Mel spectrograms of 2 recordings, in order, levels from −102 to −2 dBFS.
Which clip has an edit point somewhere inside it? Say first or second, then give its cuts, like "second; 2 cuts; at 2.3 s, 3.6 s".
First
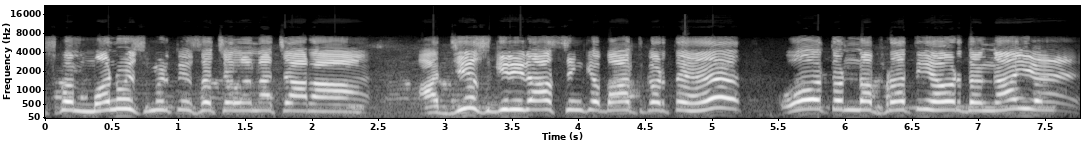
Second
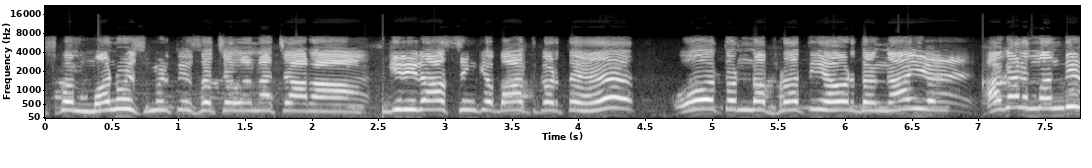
second; 2 cuts; at 2.5 s, 6.9 s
